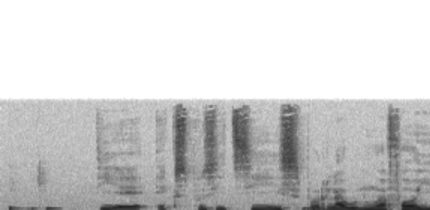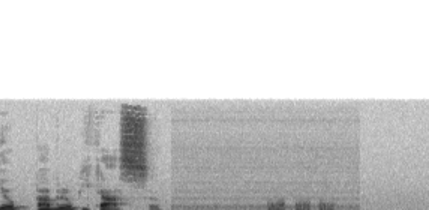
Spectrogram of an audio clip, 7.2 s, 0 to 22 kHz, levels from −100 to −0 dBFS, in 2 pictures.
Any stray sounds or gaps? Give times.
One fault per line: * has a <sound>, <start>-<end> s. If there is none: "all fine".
* has a laugh, 5.8-6.4 s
